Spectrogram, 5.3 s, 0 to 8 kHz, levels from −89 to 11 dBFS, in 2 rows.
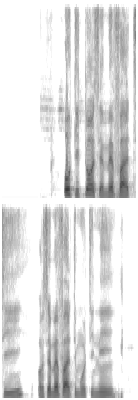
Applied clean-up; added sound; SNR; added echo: none; none; none; none.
